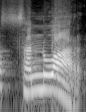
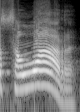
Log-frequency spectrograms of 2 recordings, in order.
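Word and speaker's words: Son'var: ताचे उपरांत येता सनवार एस ओ N apostrophe apostrophe V ए R. Apostrophe कित्याक? एपोस्ट्रॉफी जर आमी घाली ना तें जाता संवार, पूण आमी म्हणटा सनवार.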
